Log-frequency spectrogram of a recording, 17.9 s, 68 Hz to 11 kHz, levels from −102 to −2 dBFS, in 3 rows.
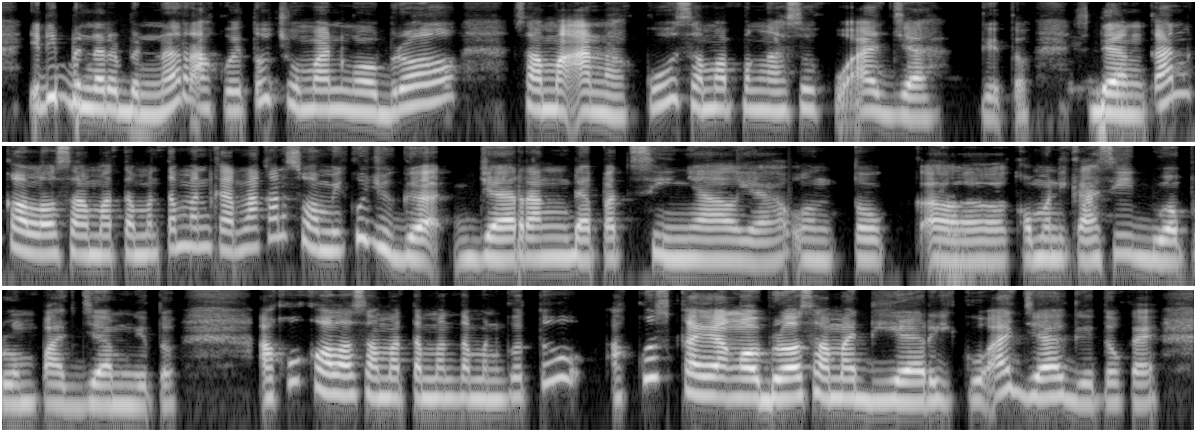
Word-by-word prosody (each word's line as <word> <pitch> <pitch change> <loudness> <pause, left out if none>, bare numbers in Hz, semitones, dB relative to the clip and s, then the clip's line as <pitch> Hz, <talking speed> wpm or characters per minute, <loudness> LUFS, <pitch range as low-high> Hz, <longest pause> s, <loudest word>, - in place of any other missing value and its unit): Jadi, - - +2
benar-benar, 225 -3 +1
aku 230 -2 -1
itu 315 - -6
cuman 225 -1 0
ngobrol 240 - 0 0.3
sama 225 -2 +4
anakku, 205 - -5
sama 230 -1 -2
pengasuhku 225 0 -5
aja, 185 -4 -1 0.2
gitu. 170 -2 -13 0.2
Sedangkan, 220 - +2
kalau 230 -5 +4
sama 215 -1 -1
teman-teman, 265 +7 -4
karena 260 +1 -1
kan 400 +4 -4
suamiku 270 +1 -2
juga 200 - +2
jarang 195 +1 +1
dapat 195 0 -2
sinyal 190 -3 -3
ya, 175 0 -7
untuk, 185 0 -7
eee, 175 -1 -2
komunikasi 190 +2 -4
24 180 -1 -3
jam, 175 0 -2
gitu. 170 +1 -10 0.4
Aku, 395 - -2
kalau 265 -10 +5
sama 225 -2 -1
teman-temanku 215 0 -3
tuh, 445 - -6
aku 455 - -4 0.2
kayak 240 -3 +7
ngobrol 220 0 +9
sama 220 -2 +3
diariku 200 0 0
aja, 230 -4 +2
gitu, 190 -1 -7
kayak 190 +1 -6
215 Hz, 145 wpm, -22 LUFS, 190-235 Hz, 0.4 s, ngobrol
